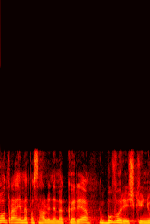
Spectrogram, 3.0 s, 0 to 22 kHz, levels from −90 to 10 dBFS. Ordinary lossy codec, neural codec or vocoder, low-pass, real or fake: MP3, 96 kbps; none; 7.2 kHz; real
